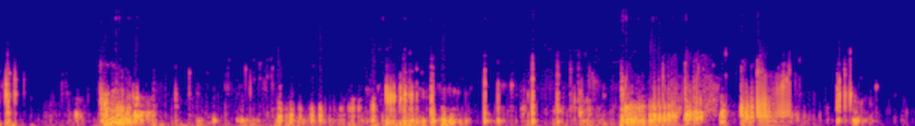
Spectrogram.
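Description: Bursts of low gurgling and rumbling with irregular pops and squelches, broken by short pauses; ordinary active bowel sounds after a meal.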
